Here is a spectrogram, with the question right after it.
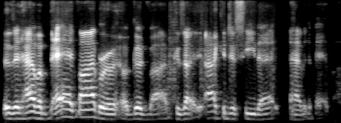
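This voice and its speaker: Hoarse man with a gravelly voice. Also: medium pitch, fairly even intonation, normal speed. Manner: loose, joking, swears freely. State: hoarse, losing his voice. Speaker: podcast co-host. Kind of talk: casual chat.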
